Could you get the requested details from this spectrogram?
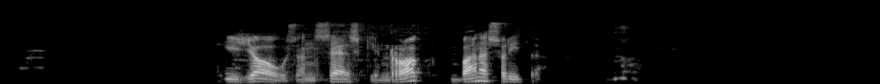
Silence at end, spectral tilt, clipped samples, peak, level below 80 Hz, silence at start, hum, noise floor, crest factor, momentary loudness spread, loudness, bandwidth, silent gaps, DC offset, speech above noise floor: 2.55 s; -4 dB/octave; under 0.1%; -2 dBFS; -70 dBFS; 2.25 s; none; -76 dBFS; 24 dB; 14 LU; -21 LUFS; 7.8 kHz; none; under 0.1%; 55 dB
